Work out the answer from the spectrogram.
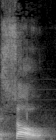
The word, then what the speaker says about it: sew: se coser se dice so so miren so se pronuncia igualito que la palabra sou se fijan Miren la palabra so se pronuncia igual que so Cómo la ven Cómo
